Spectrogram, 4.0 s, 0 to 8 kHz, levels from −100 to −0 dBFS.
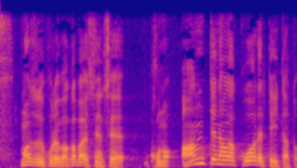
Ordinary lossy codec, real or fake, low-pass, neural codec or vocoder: none; real; 7.2 kHz; none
